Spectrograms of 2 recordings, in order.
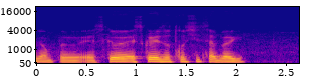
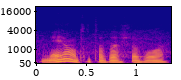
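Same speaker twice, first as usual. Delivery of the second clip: ordinary delivery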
